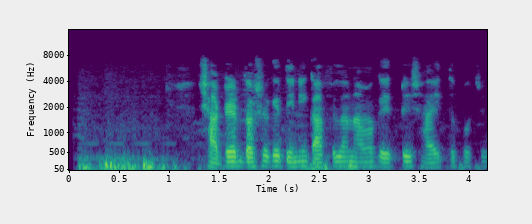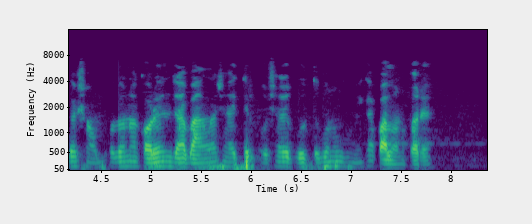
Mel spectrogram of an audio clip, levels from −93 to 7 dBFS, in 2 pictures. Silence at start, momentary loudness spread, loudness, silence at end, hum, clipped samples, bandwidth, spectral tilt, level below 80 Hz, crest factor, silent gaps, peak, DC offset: 0.1 s; 13 LU; -23 LUFS; 0.6 s; none; under 0.1%; 7.6 kHz; -7 dB/octave; -40 dBFS; 22 dB; none; -2 dBFS; under 0.1%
